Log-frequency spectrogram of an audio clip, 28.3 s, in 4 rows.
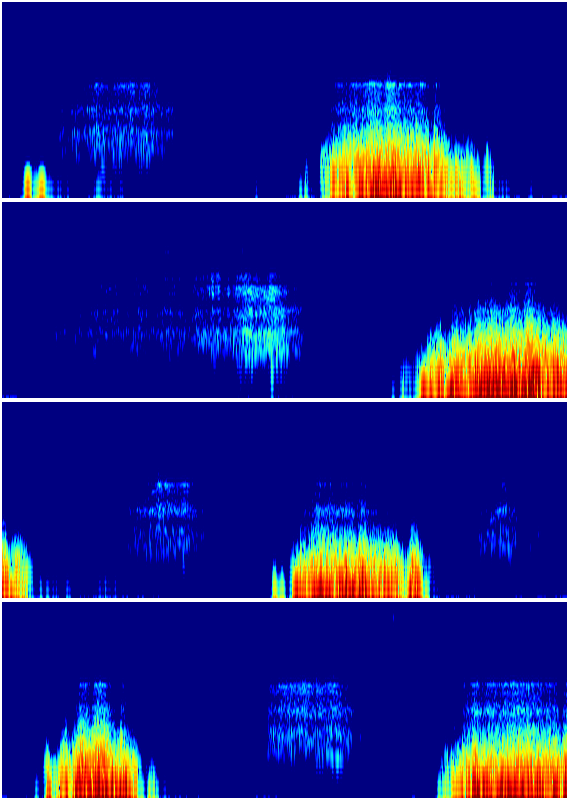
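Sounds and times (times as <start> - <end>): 
person breathing in sleep: 0.8 - 2.2, 4.1 - 5.9, 8.2 - 10.8, 12.3 - 14.4, 15.7 - 16.6, 17.8 - 19.4, 21.9 - 22.9, 24.5 - 25.7, 26.9 - 28.2.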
